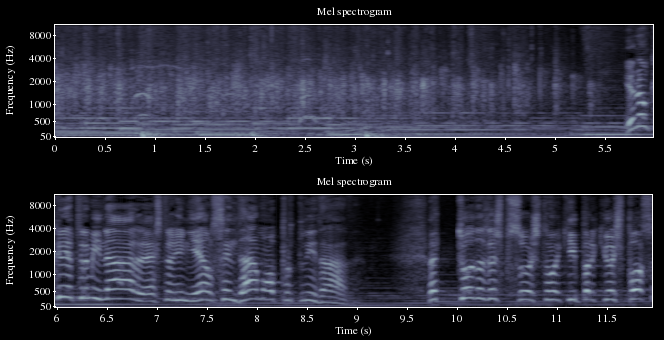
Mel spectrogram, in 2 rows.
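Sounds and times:
audience applauding and cheering: 0.0 - 5.7
speech: 5.7 - 9.0, 9.7 - 11.9.

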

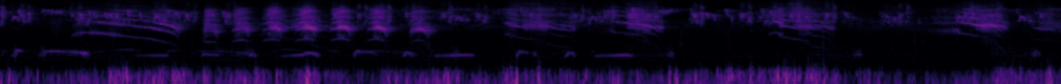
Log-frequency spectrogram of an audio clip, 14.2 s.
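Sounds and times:
little birds singing in the countryside: 0.0 - 14.1.

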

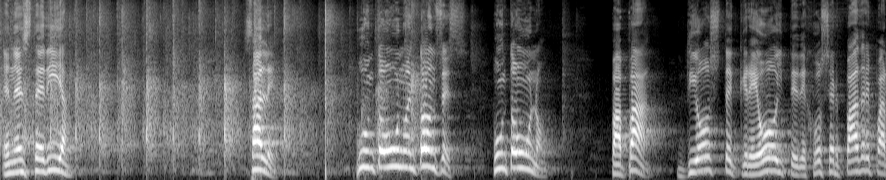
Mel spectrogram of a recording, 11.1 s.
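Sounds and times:
speech: 0.0 - 1.0, 3.1 - 3.6, 4.5 - 6.9, 7.7 - 11.0
audience applauding: 0.0 - 5.5.

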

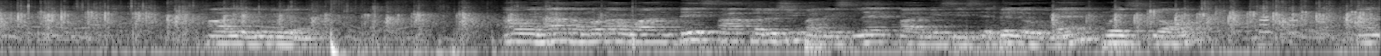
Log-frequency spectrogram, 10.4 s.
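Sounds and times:
audience applause: 0.0 - 4.0, 9.0 - 10.3
speech: 1.6 - 2.7, 3.9 - 9.2.

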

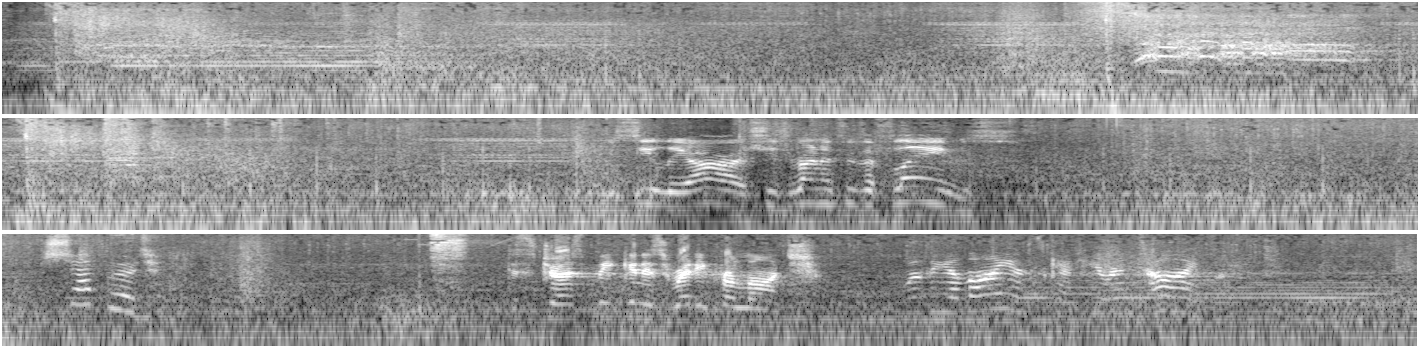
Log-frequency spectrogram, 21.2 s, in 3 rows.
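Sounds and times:
explosions hitting a spaceship in a sci-fi video game: 0.0 - 16.2
speech: 10.5 - 12.2, 14.4 - 15.2, 16.3 - 18.3, 18.9 - 20.4.

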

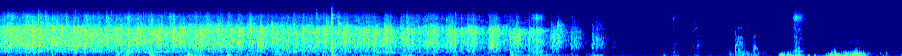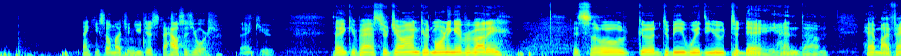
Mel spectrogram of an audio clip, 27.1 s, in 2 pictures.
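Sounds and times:
audience applause: 0.0 - 9.0
speech: 14.8 - 17.7, 18.5 - 21.2, 22.1 - 27.0.

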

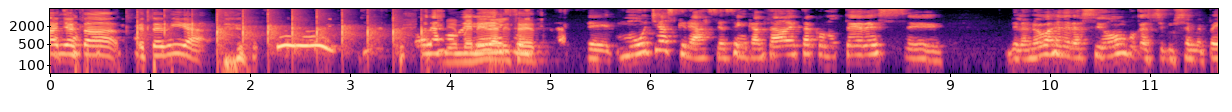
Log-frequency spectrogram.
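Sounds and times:
speech: 0.0 - 9.0, 9.6 - 11.6
clapping: 0.8 - 4.0
vocal cheer: 1.7 - 4.7.

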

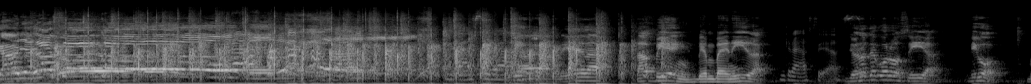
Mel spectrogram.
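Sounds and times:
studio audience applause: 0.0 - 6.7
speech: 7.0 - 10.2.

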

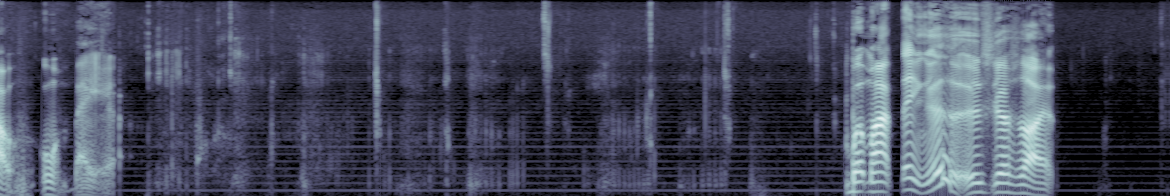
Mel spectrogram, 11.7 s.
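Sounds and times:
speech: 0.0 - 1.3, 8.5 - 10.6
low steady hum: 0.0 - 11.6
crunchy chewing of a chip: 1.2 - 8.5.

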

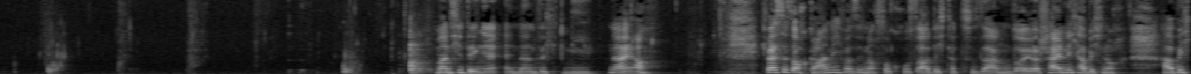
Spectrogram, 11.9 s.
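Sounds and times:
person sipping and swallowing a drink: 0.2 - 4.1
speech: 4.4 - 6.7, 7.7 - 11.8.

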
